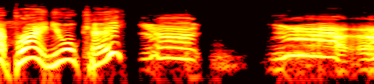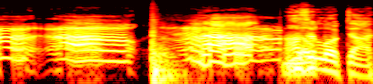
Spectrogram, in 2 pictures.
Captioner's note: Brian groans in pain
